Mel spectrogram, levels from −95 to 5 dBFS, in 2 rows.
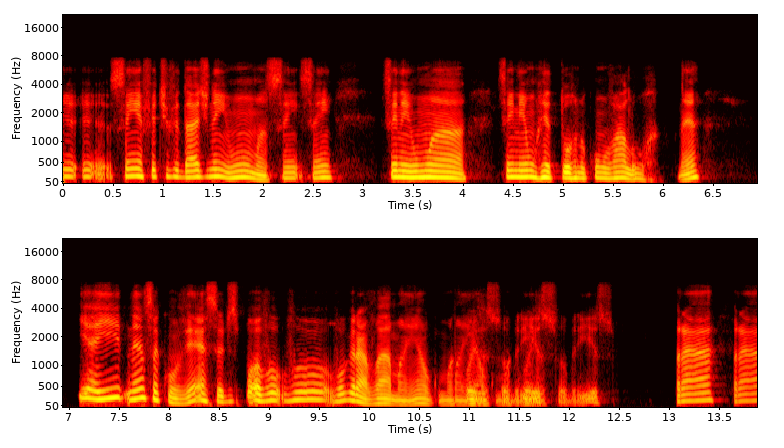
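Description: Doubled audio track from 10.85 s to the end: a second copy enters abruptly about half a second behind and about 5 dB quieter, likely from a lagging capture path.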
